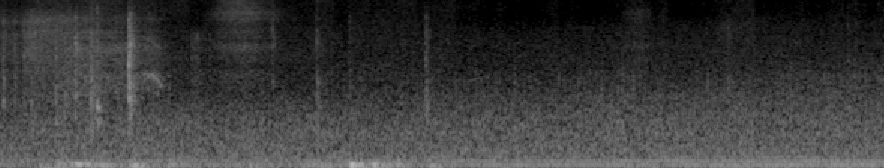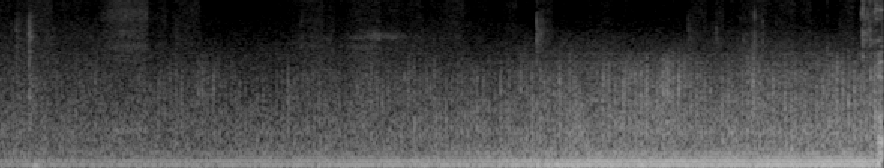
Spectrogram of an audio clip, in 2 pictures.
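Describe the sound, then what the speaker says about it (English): A single aircraft drones in over a steady low engine hum in the U-boat game UBOAT, set in the Mediterranean off Gibraltar, its rumble swelling gradually louder as it approaches, with no talk. "There it is coming in. But it seems to be just one single plane."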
